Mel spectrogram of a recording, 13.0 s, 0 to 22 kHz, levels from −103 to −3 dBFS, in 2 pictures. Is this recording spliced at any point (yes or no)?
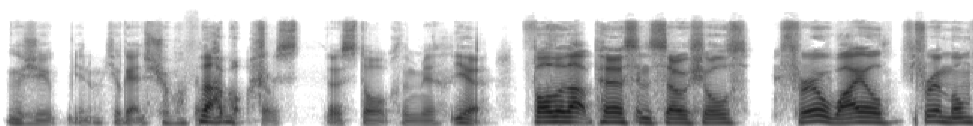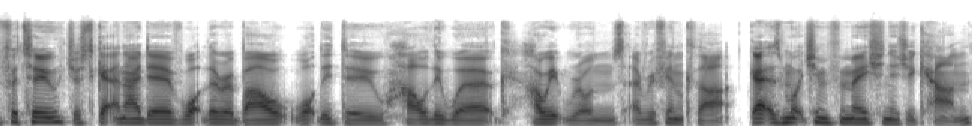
yes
